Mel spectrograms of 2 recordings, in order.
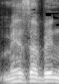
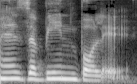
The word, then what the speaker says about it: মেহজাবীন: Well, like সবাই তো মেহজাবিন বলে, তো এটার উচ্চারণটা আসলে একদমই অন্যরকম। ইটস মেহজাবি। মেহজাবি। হ্যাঁ, এন বা ন আচ্ছা, এটা কিন্তু সাইলেন্ট।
